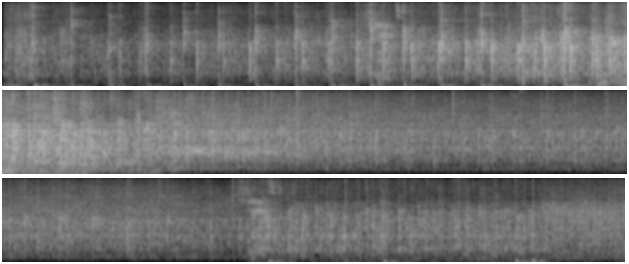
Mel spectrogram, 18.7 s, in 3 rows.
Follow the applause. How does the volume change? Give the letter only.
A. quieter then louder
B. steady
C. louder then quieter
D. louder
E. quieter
C.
